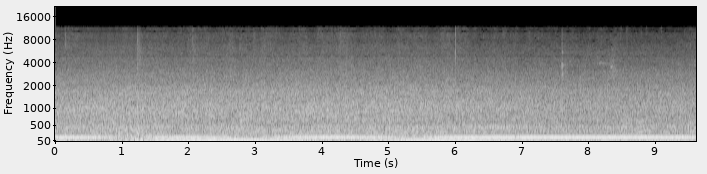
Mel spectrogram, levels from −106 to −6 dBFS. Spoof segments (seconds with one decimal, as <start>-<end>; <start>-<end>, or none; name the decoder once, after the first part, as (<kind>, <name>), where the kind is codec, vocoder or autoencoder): 0.4-1.3 (autoencoder, DAC-VAE)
